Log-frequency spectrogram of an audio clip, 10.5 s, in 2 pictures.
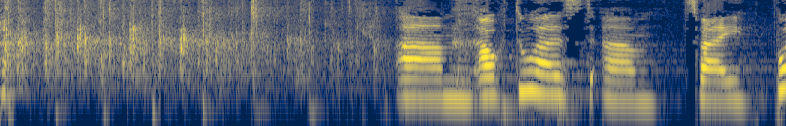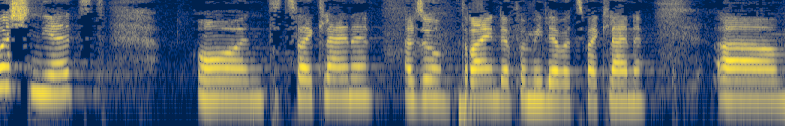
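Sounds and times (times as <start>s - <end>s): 
audience applause: 0.0s - 2.7s
speech: 2.7s - 10.4s.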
